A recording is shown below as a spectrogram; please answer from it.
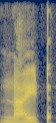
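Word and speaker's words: night: नाइट, इसमें भी जी silent है।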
